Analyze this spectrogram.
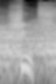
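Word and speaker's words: Schutz: way out to Schultz shoots rather SCH you TZ is the name on the back of his jersey I believe that's pronounced shoots and will shoot shoot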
